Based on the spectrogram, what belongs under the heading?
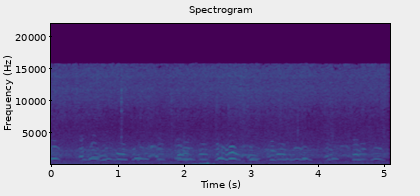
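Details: A flock of tundra swans flying over the village of Brandwijk in the Alblasserwaard, Netherlands, giving many soft, crooning, bugle-like calls that overlap and rise and fall in quick succession, over a steady low rumble with a brief thump near the middle.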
